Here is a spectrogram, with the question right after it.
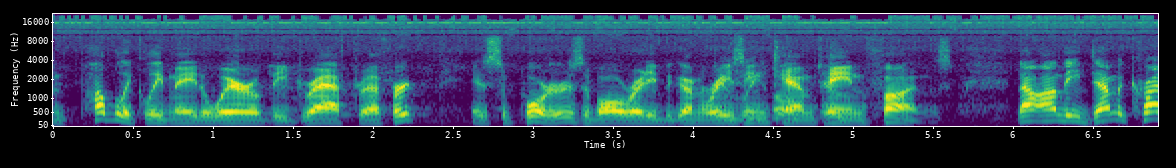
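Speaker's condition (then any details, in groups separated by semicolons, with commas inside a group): No condition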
